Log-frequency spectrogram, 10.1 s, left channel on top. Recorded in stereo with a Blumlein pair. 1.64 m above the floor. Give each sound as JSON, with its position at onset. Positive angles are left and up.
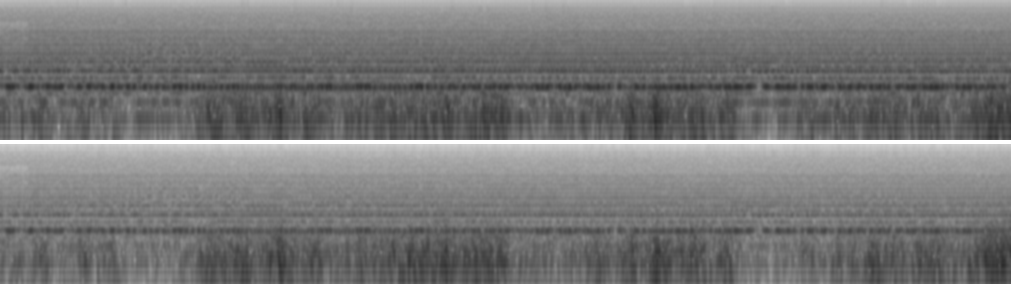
{"t": 0.0, "sound": "a drone", "azimuth_deg": 25}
